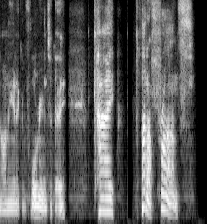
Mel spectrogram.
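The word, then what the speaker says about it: Kai Kara-France: Kai Para France. That's how he says it.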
